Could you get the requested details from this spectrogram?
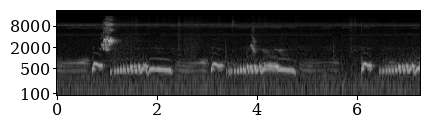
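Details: Spotted dove song used to lure other doves into answering: three phrases of a short upslurred coo leading into a rapid purring trill and a falling tail note, with an occasional sharp chirp from another bird.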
